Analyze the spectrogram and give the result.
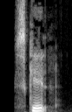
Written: skel

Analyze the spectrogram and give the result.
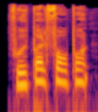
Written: FODBOLDFORBUND

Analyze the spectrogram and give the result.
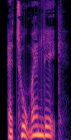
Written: atom-

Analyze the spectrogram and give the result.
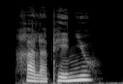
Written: JALAPENO

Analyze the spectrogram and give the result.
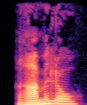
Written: rammelov

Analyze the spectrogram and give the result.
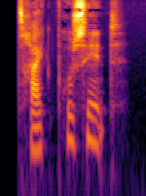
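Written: TRÆKPROCENT

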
